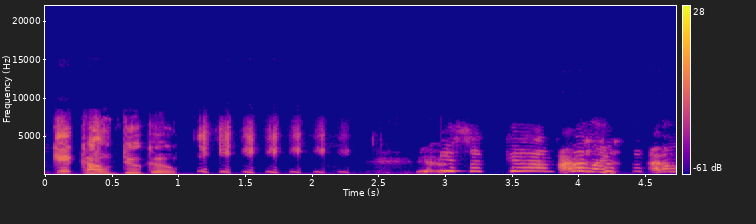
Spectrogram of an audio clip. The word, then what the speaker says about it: Dooku: All right, I'm gonna go ahead and say Count Dooku because every time they said his name, I would start laughing in the movie theater. That's fucking dumb. It rhymes with doo-doo.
